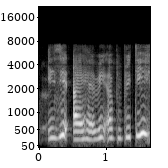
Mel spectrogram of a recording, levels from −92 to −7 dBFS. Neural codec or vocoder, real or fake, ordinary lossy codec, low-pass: codec, 44.1 kHz, 7.8 kbps, DAC; fake; none; 7.2 kHz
